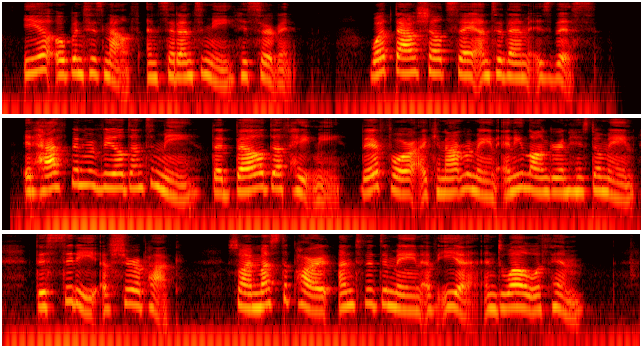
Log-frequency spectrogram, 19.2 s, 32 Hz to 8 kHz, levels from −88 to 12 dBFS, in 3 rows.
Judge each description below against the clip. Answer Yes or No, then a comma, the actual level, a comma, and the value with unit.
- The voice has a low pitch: No, high, 220 Hz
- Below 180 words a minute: Yes, average, 170 wpm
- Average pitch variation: Yes, average, 3.4 semitones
